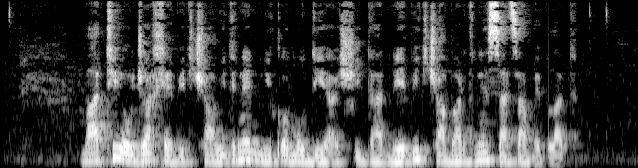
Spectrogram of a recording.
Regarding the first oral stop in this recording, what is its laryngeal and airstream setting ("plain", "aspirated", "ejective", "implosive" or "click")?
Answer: aspirated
